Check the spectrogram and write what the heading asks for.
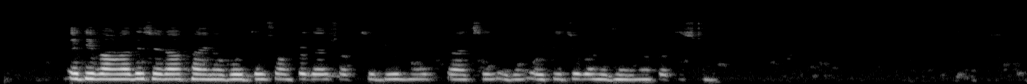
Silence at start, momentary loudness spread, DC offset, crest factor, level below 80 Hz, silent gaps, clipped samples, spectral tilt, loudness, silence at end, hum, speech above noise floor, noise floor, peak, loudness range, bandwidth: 0.7 s; 17 LU; under 0.1%; 18 dB; -74 dBFS; none; under 0.1%; -8 dB/octave; -19 LUFS; 3.1 s; none; 50 dB; -69 dBFS; -2 dBFS; 12 LU; 7.2 kHz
